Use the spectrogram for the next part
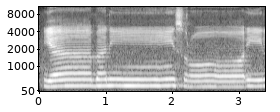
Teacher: اسرائیل میں را کو 5 الف مدار کھینچیں گے، حمزہ کے ساتھ یا ساکن آ رہا ہے، ایک الف مدار کھینچیں گے یہاں پر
